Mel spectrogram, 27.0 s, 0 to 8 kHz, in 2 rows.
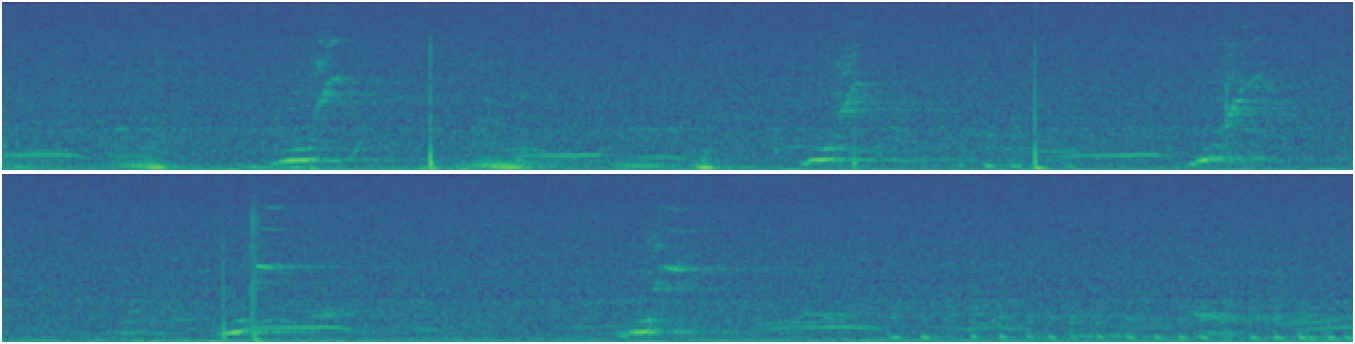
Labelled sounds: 3.1	3.5	humpback whale, 1.0 to 2.0 kHz
8.4	8.8	humpback whale, 0.93 to 1.8 kHz
12.2	12.6	humpback whale, 0.80 to 2.1 kHz
16.0	16.5	humpback whale, 1.3 to 4.4 kHz
20.1	20.5	humpback whale, 1.3 to 4.4 kHz

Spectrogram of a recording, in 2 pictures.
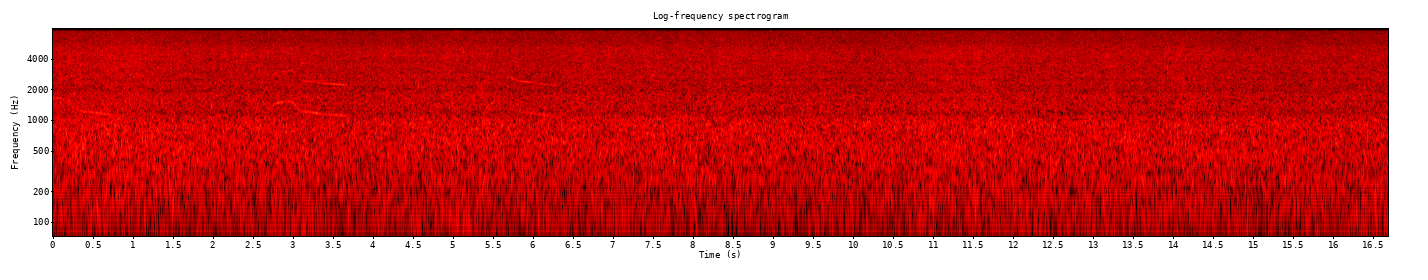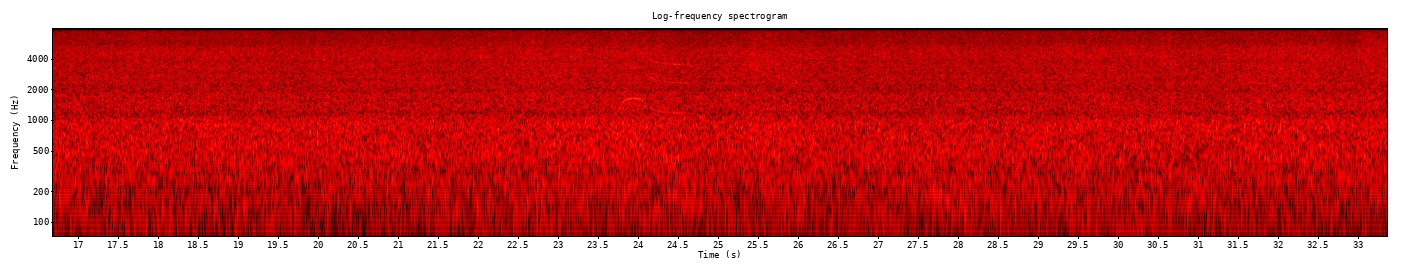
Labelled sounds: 0.3	0.7	killer whale, northern resident, A clan, AA subclan, A01 pod, call N04, 1.1 to 1.3 kHz
2.8	3.7	killer whale, northern resident, A clan, AA subclan, A01 pod, call N04, 1.1 to 2.5 kHz
5.7	6.3	killer whale, northern resident, A clan, AA subclan, A01 pod, call N04, 1.1 to 2.7 kHz
23.8	24.6	killer whale, northern resident, A clan, AA subclan, A01 pod, call N04, 1.5 to 3.8 kHz

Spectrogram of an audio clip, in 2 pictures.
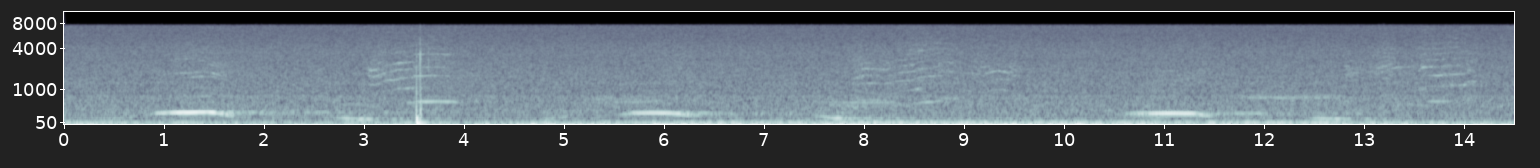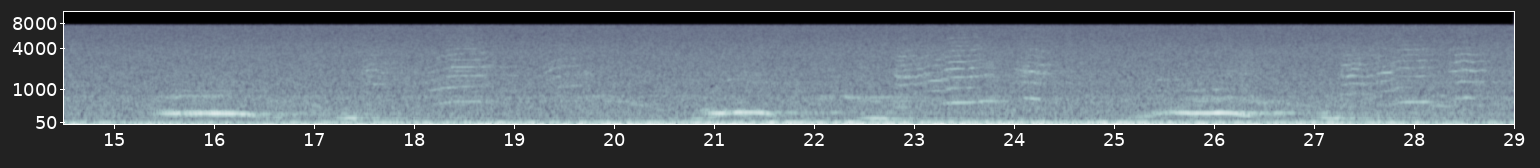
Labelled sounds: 1.1	1.4	humpback whale, 1.8 to 2.0 kHz
3.2	3.9	humpback whale, 1.4 to 3.5 kHz
8.0	8.8	humpback whale, 1.4 to 2.2 kHz
9.2	9.5	humpback whale, 1.8 to 2.0 kHz
13.5	14.1	humpback whale, 0.96 to 1.9 kHz
18.1	18.7	humpback whale, 0.93 to 4.0 kHz
22.8	24.4	humpback whale, 0.93 to 5.5 kHz
27.3	28.7	humpback whale, 1.2 to 4.0 kHz

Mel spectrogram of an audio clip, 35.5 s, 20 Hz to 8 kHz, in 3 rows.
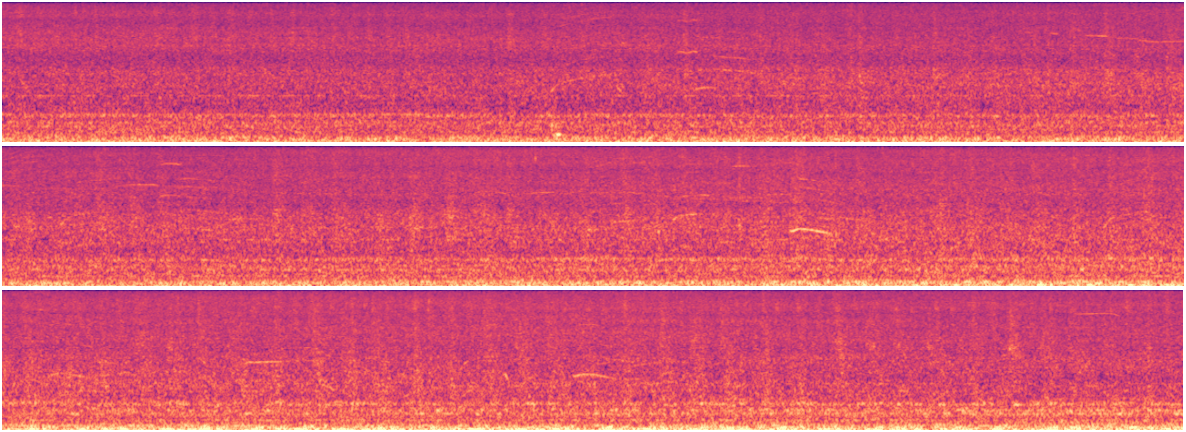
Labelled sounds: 18.5	18.9	killer whale, 0.89 to 2.7 kHz
19.4	20.2	killer whale, 0.80 to 5.5 kHz

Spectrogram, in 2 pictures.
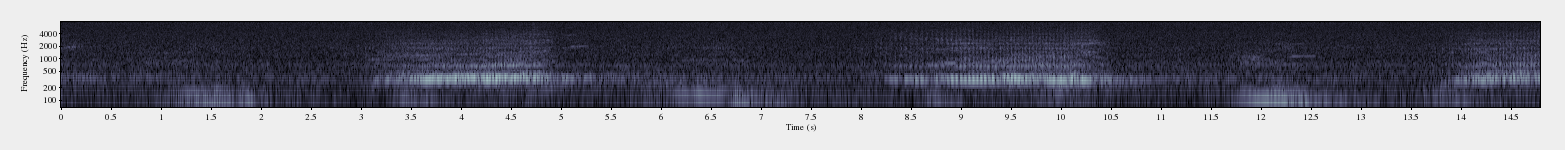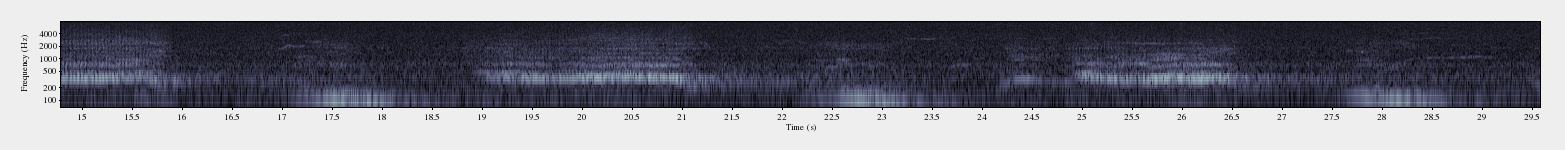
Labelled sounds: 5.0	5.3	humpback whale, 1.8 to 2.1 kHz
6.2	6.4	humpback whale, 0.86 to 0.99 kHz
8.7	9.5	humpback whale, 0.83 to 2.9 kHz
12.3	12.6	humpback whale, 1.1 to 1.2 kHz
15.4	15.6	humpback whale, 0.83 to 0.99 kHz
16.9	17.3	humpback whale, 1.7 to 2.2 kHz
23.2	23.6	humpback whale, 2.9 to 3.2 kHz
24.3	24.6	humpback whale, 0.93 to 1.2 kHz
25.4	26.0	humpback whale, 0.80 to 2.5 kHz
28.4	29.1	humpback whale, 0.96 to 3.2 kHz

